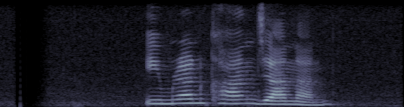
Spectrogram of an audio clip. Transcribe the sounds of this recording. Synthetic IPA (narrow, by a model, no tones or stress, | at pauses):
imɾankʰand͡ʑanan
